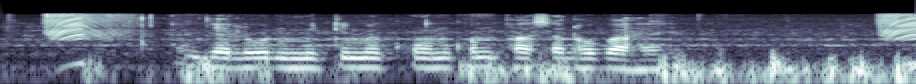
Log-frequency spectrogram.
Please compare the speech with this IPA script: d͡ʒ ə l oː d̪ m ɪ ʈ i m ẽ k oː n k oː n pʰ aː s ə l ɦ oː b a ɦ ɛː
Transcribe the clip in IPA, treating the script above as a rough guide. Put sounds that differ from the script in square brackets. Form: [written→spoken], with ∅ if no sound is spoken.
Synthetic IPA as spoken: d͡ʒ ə l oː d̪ m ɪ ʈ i m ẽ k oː n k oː n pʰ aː s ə l ɦ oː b a ɦ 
